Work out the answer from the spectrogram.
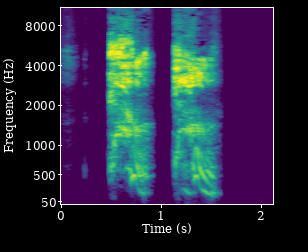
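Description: Two harsh coughs from someone who inhaled while drinking, each about half a second long, loud and close together, with no talk around them.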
